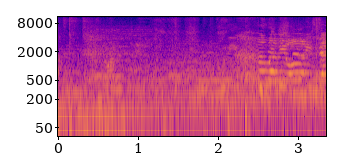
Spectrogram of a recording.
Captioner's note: sniffles; sobbing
